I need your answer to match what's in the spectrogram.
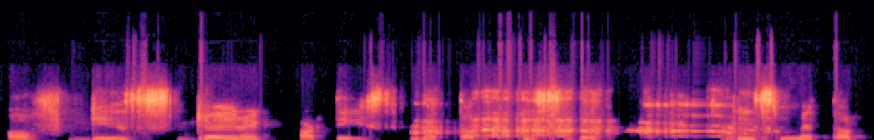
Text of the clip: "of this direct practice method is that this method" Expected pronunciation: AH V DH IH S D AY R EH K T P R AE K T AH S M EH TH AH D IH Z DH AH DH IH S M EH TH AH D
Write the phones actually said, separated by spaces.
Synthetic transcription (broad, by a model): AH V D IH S D AY R EH K T P AA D T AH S M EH T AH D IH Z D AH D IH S M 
